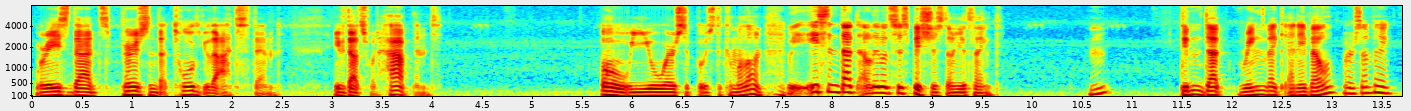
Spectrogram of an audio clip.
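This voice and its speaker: Delinquent school bully played by a man, unhurried and teasing, mid-range male voice, soft-hearted underneath, intimate ASMR boyfriend roleplay. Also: medium pitch, lively intonation. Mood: teasing, suspicious. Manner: taunting, drawn-out, questioning hums.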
